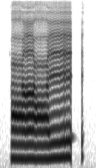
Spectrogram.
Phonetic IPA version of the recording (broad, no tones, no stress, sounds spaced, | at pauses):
ʕ a ʕ ɛ ʔ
